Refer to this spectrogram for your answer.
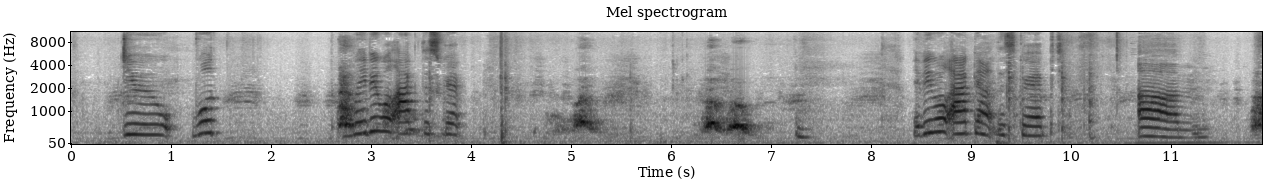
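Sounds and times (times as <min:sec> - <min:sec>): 
faint hum: 0:00.0 - 0:11.8
speech: 0:01.2 - 0:01.6, 0:03.0 - 0:04.0, 0:07.2 - 0:07.5, 0:08.4 - 0:10.0, 0:10.6 - 0:11.8
dog barking: 0:02.6 - 0:03.0, 0:04.8 - 0:05.5, 0:06.2 - 0:07.0.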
